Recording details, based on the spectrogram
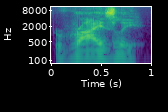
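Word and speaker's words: Wriothesley: it's Risley.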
